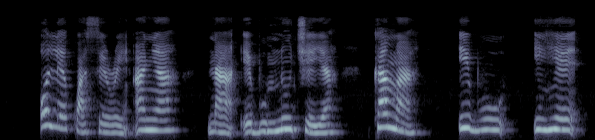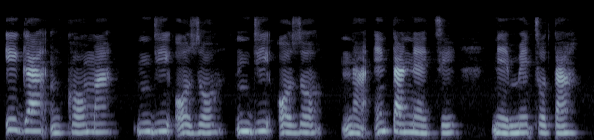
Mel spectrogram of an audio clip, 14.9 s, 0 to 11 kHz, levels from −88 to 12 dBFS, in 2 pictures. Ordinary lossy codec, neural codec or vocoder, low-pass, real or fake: MP3, 64 kbps; none; 7.2 kHz; real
